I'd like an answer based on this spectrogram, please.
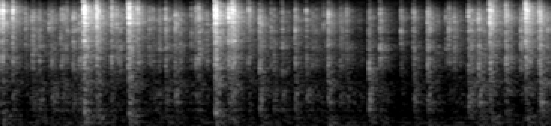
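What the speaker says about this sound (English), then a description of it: "button mash the keys like everyone on Discord does" Cherry MX Red silent mechanical keyboard keys mashed rapidly by hand, giving a fast irregular clatter of soft key taps with a few sharper strikes, close up and steady throughout, with no talking.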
